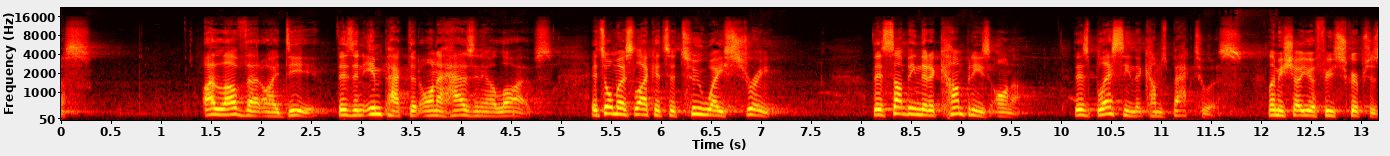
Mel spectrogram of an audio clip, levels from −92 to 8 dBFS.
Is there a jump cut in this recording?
no; 0 cuts

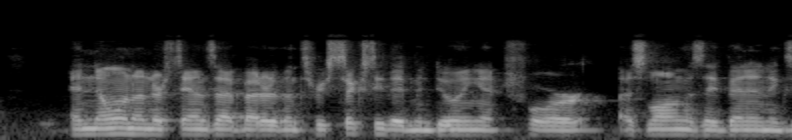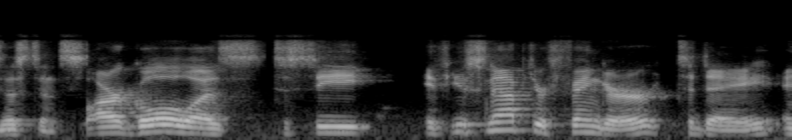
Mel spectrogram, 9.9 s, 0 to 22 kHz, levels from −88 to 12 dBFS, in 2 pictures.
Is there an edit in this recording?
no; 0 cuts

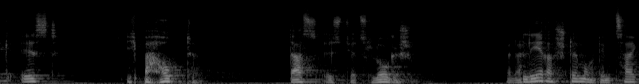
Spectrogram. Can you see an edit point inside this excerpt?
yes; 1 cut; at 5.2 s

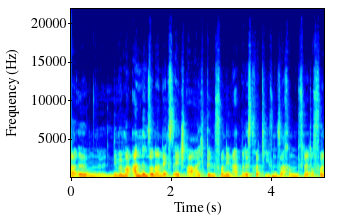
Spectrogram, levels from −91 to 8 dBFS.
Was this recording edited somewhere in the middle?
no; 0 cuts

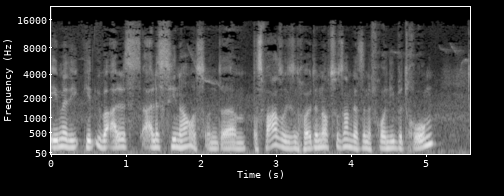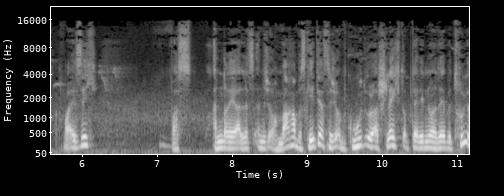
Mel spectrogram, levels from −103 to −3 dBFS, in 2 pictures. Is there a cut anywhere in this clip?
yes; 1 cut; at 2.6 s

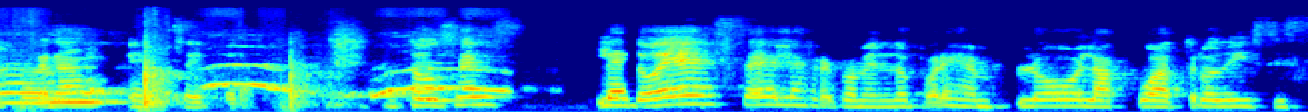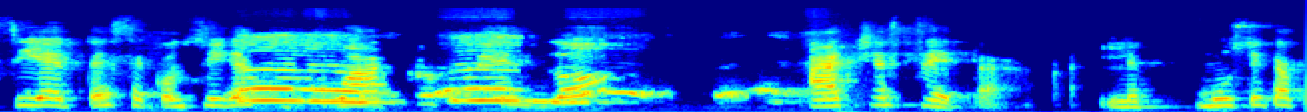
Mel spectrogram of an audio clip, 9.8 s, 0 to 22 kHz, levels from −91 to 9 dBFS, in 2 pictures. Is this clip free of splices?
no; 1 cut; at 2.4 s

